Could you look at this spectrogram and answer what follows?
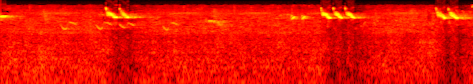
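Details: Calling to her partner, a female violaceous euphonia gives quick groups of two to four sharp, high, descending chirps, separated by a few seconds of quieter faint twitters and hiss.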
